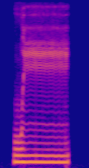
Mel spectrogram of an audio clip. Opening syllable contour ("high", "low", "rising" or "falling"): high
